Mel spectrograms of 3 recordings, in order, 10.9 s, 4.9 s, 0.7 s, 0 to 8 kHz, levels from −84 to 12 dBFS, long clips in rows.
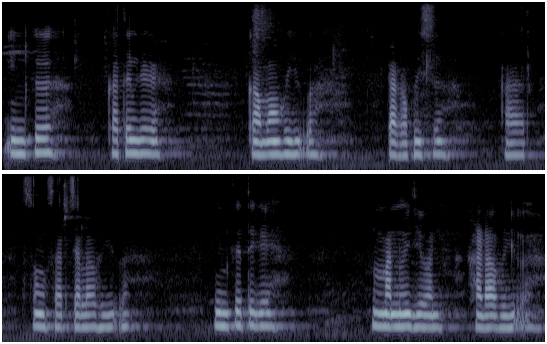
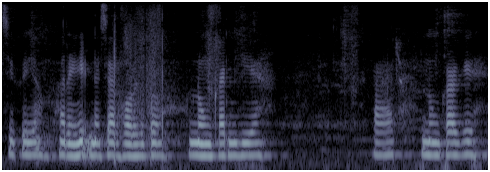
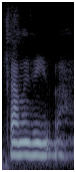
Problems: none marked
